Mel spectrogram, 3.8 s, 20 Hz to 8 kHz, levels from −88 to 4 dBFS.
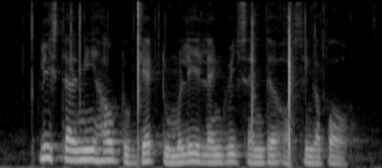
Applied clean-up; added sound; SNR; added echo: none; Crackle; 6 dB; none.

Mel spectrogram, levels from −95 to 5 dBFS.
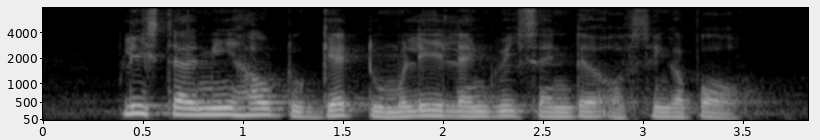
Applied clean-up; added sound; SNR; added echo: none; none; none; none.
